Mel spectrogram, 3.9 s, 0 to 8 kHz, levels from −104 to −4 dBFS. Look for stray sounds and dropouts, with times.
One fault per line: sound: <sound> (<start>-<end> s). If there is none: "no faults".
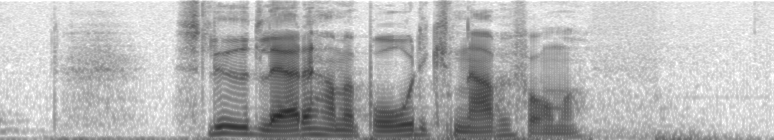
no faults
